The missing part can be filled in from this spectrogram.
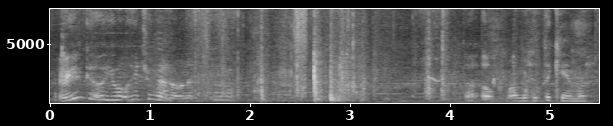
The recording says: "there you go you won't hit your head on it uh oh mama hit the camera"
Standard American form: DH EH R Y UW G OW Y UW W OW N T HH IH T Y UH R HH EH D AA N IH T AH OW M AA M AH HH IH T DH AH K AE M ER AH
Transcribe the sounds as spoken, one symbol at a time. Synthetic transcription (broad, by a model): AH R Y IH G OW Y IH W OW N HH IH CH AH R HH EH D N IH T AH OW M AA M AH HH IH T DH AH K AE M ER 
